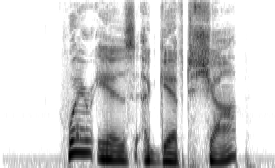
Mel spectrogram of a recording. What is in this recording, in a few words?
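"where is a gift shop", English, male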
